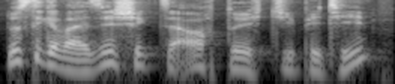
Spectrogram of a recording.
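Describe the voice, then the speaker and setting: A man on a tech podcast explaining something in a halting way, with many fillers. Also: mid-range voice, expressive, slightly rough. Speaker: podcast co-host. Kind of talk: casual tech podcast chat.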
